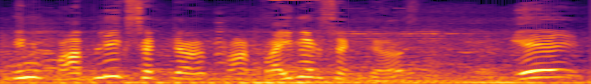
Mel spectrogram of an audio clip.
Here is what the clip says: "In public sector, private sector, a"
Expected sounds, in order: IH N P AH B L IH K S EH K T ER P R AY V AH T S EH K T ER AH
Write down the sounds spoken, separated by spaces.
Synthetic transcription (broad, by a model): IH N P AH B L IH K S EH K T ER P R AY B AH T S EH K T ER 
